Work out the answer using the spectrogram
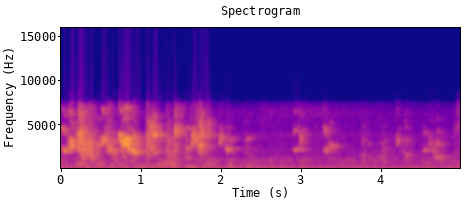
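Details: Two caged budgerigars chattering at home: a loud rush of scratchy, buzzy warbles in the first two seconds, then softer scattered chirps and squeaks trailing off.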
